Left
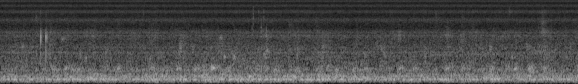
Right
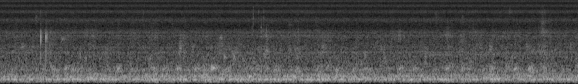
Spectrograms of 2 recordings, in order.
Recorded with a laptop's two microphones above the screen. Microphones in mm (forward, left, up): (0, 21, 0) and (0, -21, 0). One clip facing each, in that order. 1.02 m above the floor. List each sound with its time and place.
Only background noise.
